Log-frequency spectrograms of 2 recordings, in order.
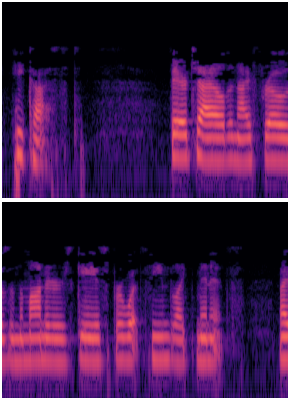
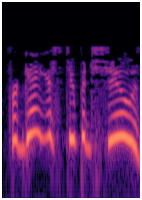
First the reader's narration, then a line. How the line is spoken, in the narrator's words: Zale yelled at her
